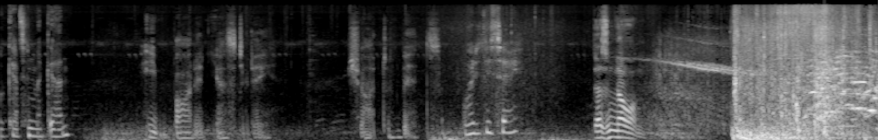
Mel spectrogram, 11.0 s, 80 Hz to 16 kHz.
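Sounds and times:
speech: 0.0s - 3.5s, 4.4s - 6.6s, 7.4s - 8.7s
artillery shells exploding around a field tent: 7.9s - 10.9s.

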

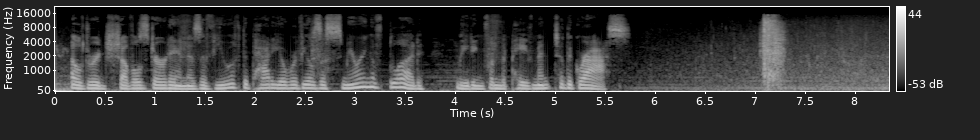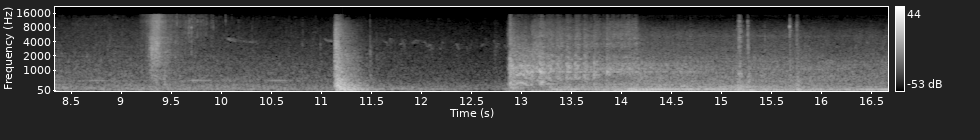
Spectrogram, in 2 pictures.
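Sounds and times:
speech: 0.2s - 5.8s
sharp knocks: 11.1s - 11.6s
car engine starting up and running while backing out of a driveway: 12.9s - 16.6s.

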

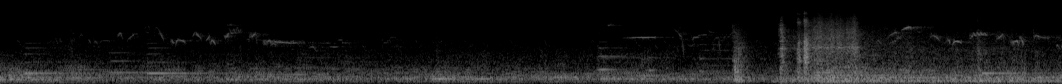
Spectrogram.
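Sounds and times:
birds chirping faintly overhead: 0.0s - 10.6s
old car engine rumbling at low pitch while backing out: 7.8s - 10.6s.

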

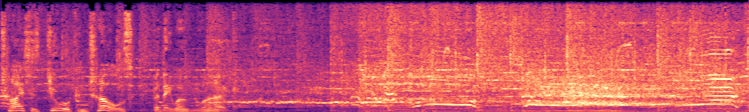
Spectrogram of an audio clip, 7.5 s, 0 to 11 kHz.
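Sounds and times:
speech: 0.1s - 2.5s
car tires squealing while floored in reverse: 3.3s - 7.4s.

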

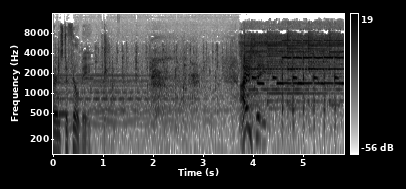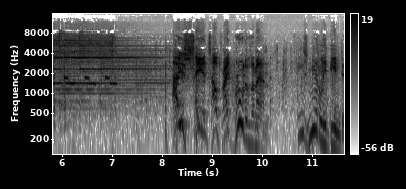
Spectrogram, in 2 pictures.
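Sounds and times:
speech: 0.0s - 1.0s, 3.8s - 4.5s, 8.3s - 11.6s
many clocks striking eight around a room: 0.0s - 11.6s.

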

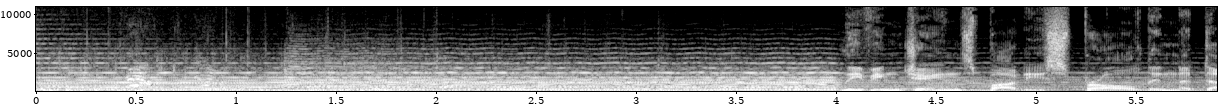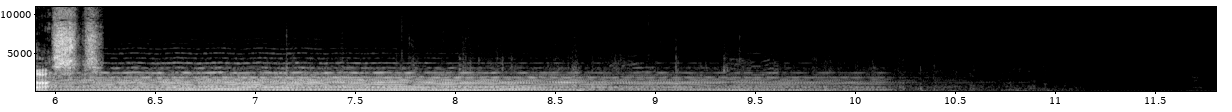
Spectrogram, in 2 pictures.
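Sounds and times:
several horses walking off with hooves clip-clopping: 0.0s - 3.2s, 6.9s - 11.7s
speech: 4.0s - 6.3s.

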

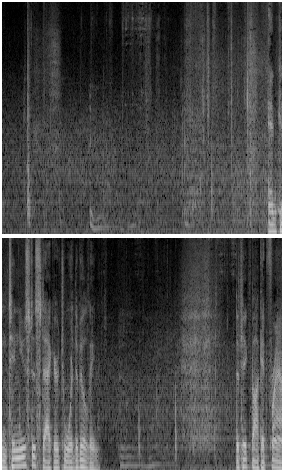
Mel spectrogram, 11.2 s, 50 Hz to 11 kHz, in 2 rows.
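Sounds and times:
low hum: 0.0s - 11.2s
keys dropped and picked up, clinking and jingling: 1.9s - 4.6s, 9.6s - 10.6s
speech: 5.3s - 7.7s, 10.3s - 11.2s.

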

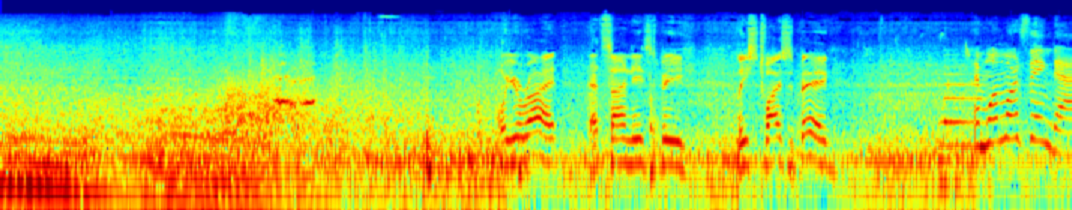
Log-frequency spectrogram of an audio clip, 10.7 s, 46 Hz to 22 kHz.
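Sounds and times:
gritty tire noise of a pickup truck on a sandy track: 0.0s - 9.4s
pickup truck engine rumble on a sandy track: 0.0s - 10.7s
speech: 5.1s - 8.4s, 9.7s - 10.7s.

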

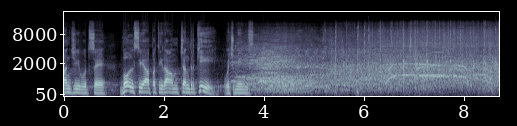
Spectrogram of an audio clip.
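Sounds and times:
speech: 0.0s - 4.0s
audience laughing: 3.8s - 6.5s
audience applause: 4.2s - 8.6s
faint whoops from audience: 6.4s - 8.6s.

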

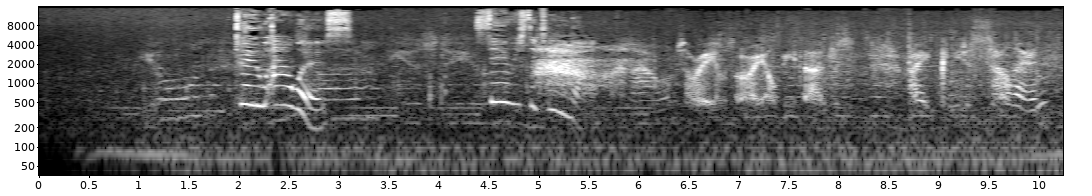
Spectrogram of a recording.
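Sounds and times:
car driving along a dirt path through a forest: 0.0s - 10.2s
faint tonal whine: 0.0s - 10.2s
speech: 2.6s - 3.1s, 4.7s - 5.6s, 6.4s - 10.2s.

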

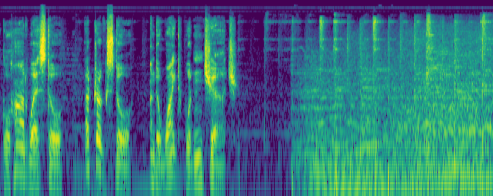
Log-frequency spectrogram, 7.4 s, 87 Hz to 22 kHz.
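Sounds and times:
speech: 0.0s - 3.7s
van and car passing along a street: 4.4s - 7.3s.

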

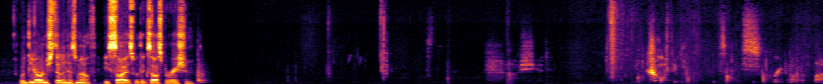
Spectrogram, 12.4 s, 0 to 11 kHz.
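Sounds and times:
speech: 0.3s - 3.1s
footsteps of several people strolling down a corridor on a hard floor: 9.1s - 12.3s.

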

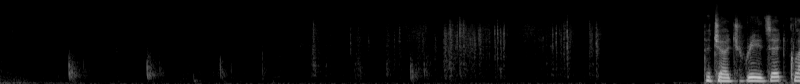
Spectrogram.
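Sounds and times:
faint shuffling: 0.0s - 6.1s
folded paper rustling and crinkling as it is handed over in a courtroom: 1.4s - 6.2s
speech: 7.1s - 7.9s.

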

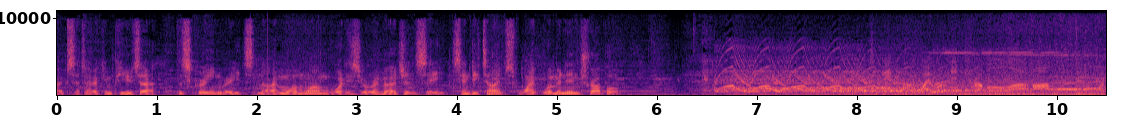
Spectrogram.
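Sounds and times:
speech: 0.0s - 5.8s
several police car sirens wailing as police cars pull up on a driveway: 6.5s - 10.4s.

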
